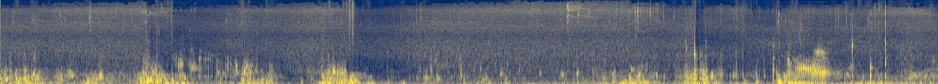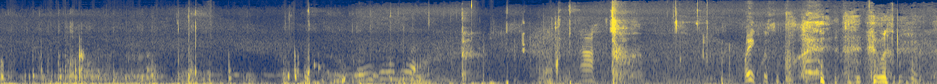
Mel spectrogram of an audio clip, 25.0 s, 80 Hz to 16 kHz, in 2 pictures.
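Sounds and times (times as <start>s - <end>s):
muffled underwater sloshing: 0.0s - 22.4s
underwater clicks and pops: 5.4s - 22.4s.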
